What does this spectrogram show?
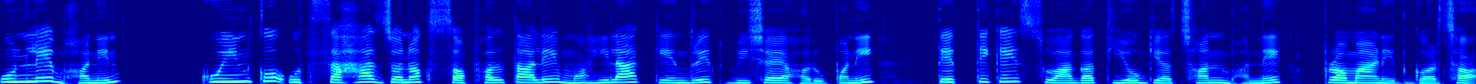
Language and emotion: Nepali, neutral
